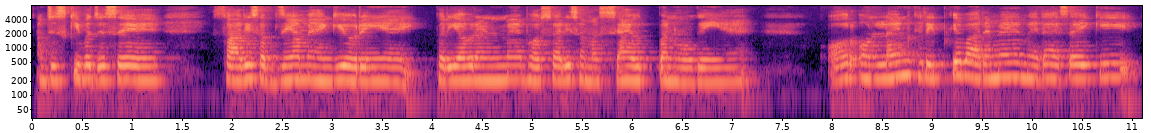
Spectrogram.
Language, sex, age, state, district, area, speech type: Hindi, female, 30-45, Madhya Pradesh, Bhopal, urban, spontaneous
